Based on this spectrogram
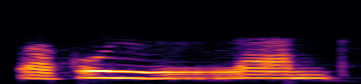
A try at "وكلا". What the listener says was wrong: وكلا إخفاء করতে হবে না তানবিন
